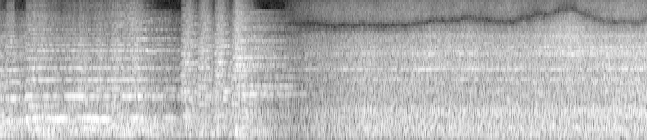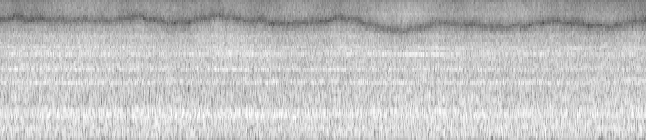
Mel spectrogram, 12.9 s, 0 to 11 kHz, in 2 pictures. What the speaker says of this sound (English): This is the F-111, a fighter bomber that has seen action in Vietnam and in the Persian Gulf.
